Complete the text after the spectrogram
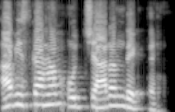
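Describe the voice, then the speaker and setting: A man teaching English grammar, asking questions and answering them himself, repeating each word slowly. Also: high voice. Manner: repeats words slowly, asks and answers his own questions. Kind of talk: classroom lesson.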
